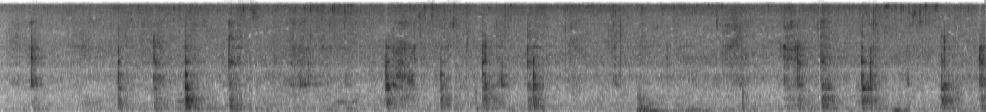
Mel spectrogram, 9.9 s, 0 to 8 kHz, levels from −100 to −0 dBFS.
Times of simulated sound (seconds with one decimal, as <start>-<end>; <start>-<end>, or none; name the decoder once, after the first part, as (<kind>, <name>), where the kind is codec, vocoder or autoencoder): none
